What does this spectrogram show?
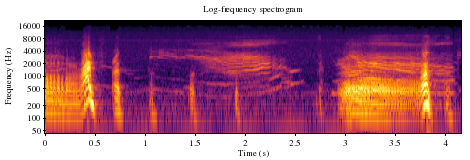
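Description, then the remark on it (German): Many cats, at least 100, sitting on a garden fence meow and caterwaul, their drawn-out, wavering yowls overlapping in a loud chorus, with short sharp cries between longer wails and no talking. “Am Gartenzaun hocken mindestens 100 Katzen.”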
